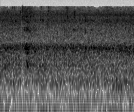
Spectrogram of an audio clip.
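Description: Water splashes as fish pieces are rinsed.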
